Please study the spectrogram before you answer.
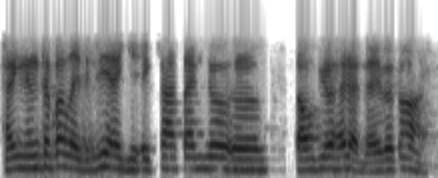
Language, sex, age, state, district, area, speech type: Manipuri, male, 18-30, Manipur, Senapati, rural, conversation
